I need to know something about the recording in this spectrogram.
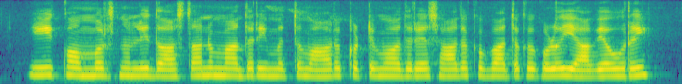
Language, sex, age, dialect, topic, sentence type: Kannada, female, 31-35, Dharwad Kannada, agriculture, question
